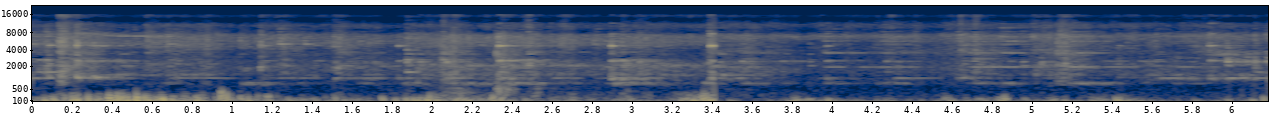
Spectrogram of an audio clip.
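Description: A flock of sheep and goats grazing and moving through leafy undergrowth: irregular low rustling and thuds close to the microphone, with faint high chirps in the background and one sharper click about three and a half seconds in.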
